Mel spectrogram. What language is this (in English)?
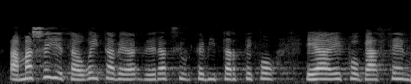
Basque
